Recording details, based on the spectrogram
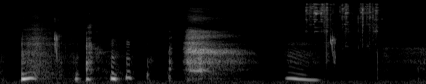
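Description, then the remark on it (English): Keys jangle in short bright bursts of metallic clinking as they are taken out to get in, mixed with breathy vocal sounds and a soft gasp from someone. “Jeez, at least let me get my keys out so we can get in.”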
